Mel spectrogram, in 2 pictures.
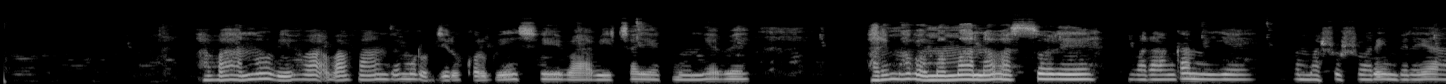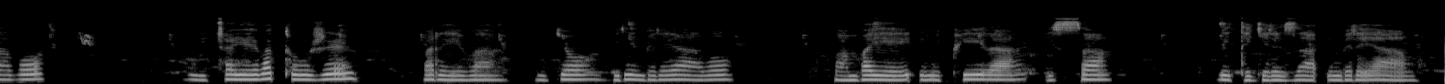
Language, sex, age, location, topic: Kinyarwanda, female, 25-35, Huye, health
